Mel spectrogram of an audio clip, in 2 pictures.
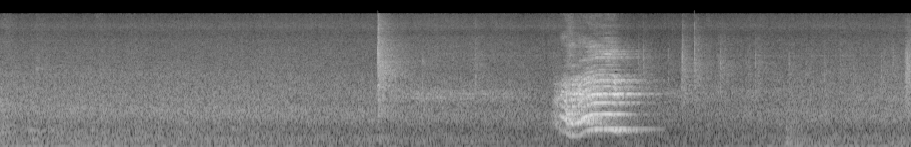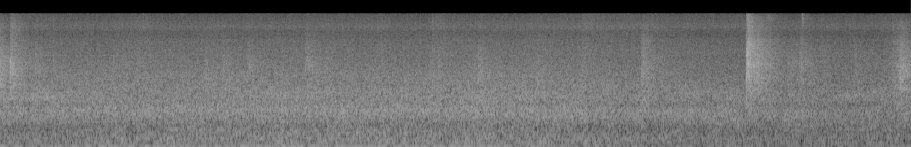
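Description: A kendoka's kiai: one loud shout about six seconds in that rises in pitch and is then held for under a second, over a steady low hum. A few short sharp knocks come singly, near four, nine and seventeen seconds.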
